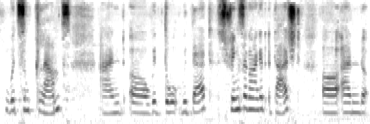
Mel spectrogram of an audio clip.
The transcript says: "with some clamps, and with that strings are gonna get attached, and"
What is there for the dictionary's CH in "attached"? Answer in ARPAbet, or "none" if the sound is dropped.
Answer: CH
